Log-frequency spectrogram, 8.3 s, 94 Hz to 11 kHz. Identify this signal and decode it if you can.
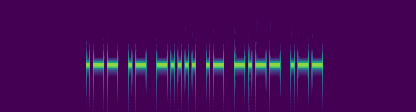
Morse code, heard as a keyed tone, about 17 wpm, 700 Hz. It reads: WA6AYW
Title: USA Call Signs - 6 Characters - Repeated 2x - 17wpm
